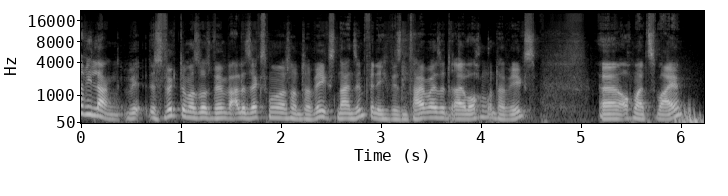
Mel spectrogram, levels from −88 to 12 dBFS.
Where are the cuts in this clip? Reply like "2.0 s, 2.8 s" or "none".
none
